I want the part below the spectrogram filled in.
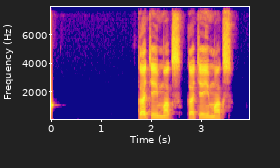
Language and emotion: Russian, neutral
